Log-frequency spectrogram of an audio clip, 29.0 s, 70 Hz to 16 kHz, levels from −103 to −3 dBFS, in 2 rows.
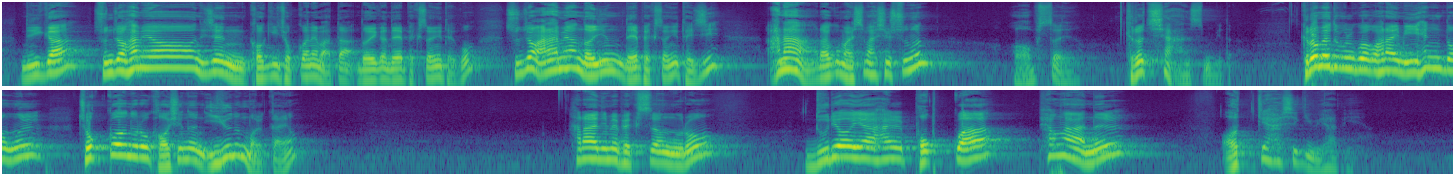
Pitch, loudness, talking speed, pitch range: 185 Hz, -22 LUFS, 230 characters per minute, 140-220 Hz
